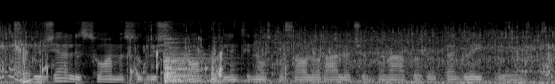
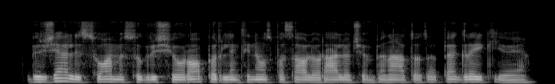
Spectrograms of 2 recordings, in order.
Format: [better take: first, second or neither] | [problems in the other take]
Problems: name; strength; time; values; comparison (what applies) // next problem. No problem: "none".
second | background sound (Sink (filling or washing) + Piano); 2 dB above the speech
